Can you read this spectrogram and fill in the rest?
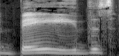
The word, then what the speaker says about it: bathe: Bathe has the E on it, but the noun form is just bath. So the vowel changes too. After Eliza bathes, that's that long A, and changes into new clothes, Higgins and Pickering can barely recognize her.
